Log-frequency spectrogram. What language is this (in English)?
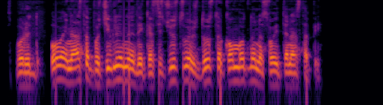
Macedonian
